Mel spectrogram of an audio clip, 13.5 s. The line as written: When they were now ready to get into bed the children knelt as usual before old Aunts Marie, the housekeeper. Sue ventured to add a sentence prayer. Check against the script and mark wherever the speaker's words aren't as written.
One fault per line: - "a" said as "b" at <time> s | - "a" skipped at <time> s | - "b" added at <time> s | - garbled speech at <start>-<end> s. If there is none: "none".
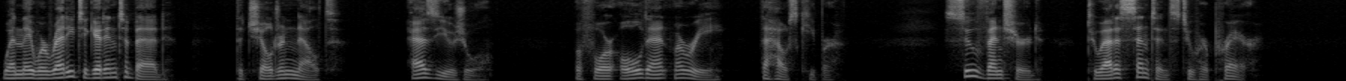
- "now" skipped at 0.5 s
- "Aunts" said as "Aunt" at 6.5 s
- "to her" added at 11.8 s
